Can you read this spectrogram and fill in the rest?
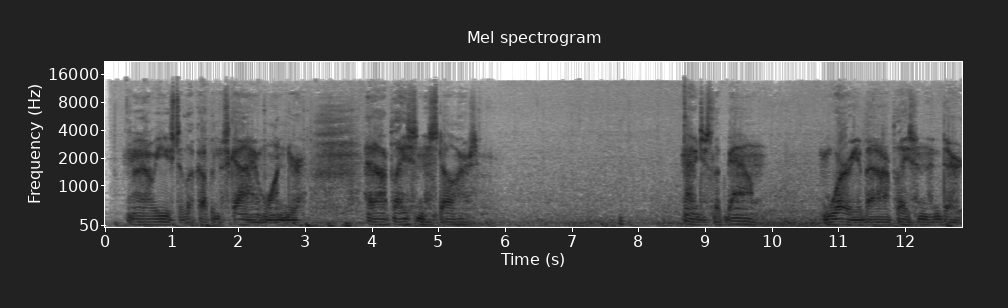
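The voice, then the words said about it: Texas accent. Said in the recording (Catalan): “amb un accent de Texas”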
